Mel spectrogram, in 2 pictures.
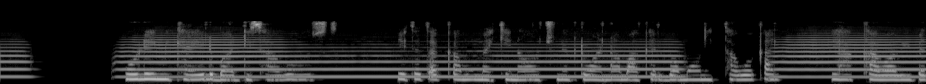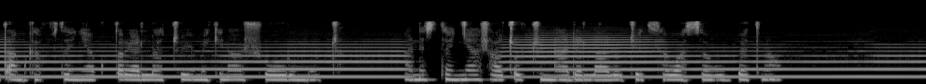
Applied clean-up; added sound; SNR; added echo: none; Trumpet; 1 dB; none.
